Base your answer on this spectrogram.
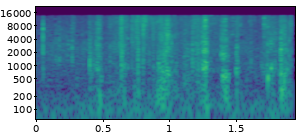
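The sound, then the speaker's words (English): Horses being led down a ridge toward a river, their hooves clip-clopping in a steady but uneven walking rhythm. Many hoof strikes sound at a moderate, even level. “They started down the ridge toward the river, leading their horses.”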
